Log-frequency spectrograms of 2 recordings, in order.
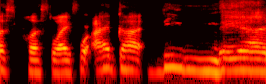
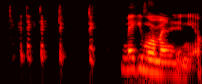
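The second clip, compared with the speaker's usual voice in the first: soft whispered tick tick, then a fast quiet gloat; ticking sound; 3 semitones lower, 7 dB quieter, much faster than usual. Retold or imitated. Stay-at-home mom quietly gloats about her earnings to a critic. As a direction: tap out the clock, then rush the boast.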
